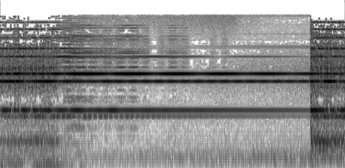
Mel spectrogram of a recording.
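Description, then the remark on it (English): A telephone rings with a steady, bright electronic tone, two short bursts of ringing separated by a long sustained buzz, fairly loud with no talking. “Answer the phone, Vicky.”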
